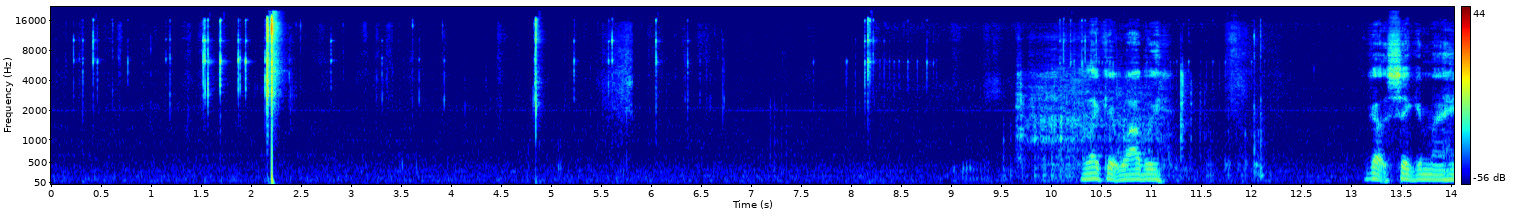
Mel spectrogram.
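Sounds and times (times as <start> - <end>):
metal fidget toy clicking: 1.5 - 2.3.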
